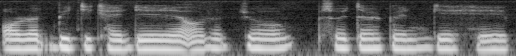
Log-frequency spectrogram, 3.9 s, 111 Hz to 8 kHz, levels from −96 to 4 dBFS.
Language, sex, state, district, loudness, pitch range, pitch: Hindi, female, Arunachal Pradesh, Longding, -15 LUFS, 185-210 Hz, 195 Hz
